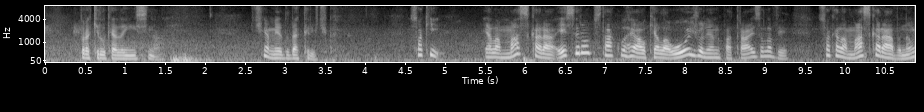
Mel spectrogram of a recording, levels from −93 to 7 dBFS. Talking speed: 175 wpm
